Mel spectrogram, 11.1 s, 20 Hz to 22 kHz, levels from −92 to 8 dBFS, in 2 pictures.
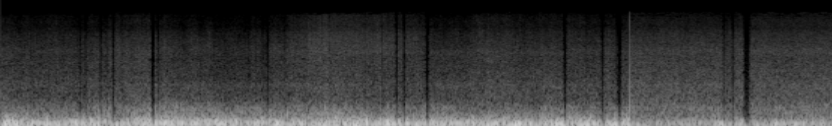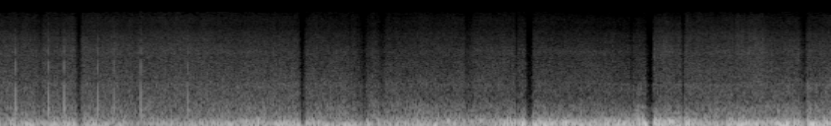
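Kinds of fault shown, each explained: Train of clicks: From 5.64 to 6.80 s, around seven similar sharp clicks tick over the sound at an uneven pace, about five per second. They stand well above the surrounding level. Interference or a faulty connection is the likely cause.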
